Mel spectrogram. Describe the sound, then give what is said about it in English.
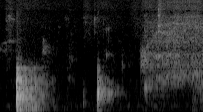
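Sips of water: two quick wet gulps, each fading fast, followed by a brief, soft rush of liquid. No one is talking. “Do you guys want a sip of water?”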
